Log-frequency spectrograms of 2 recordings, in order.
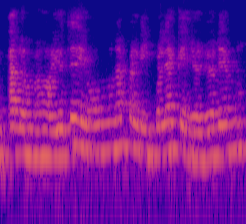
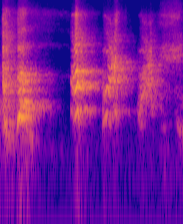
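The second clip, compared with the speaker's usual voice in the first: much higher, louder eerie cackling laugh; mock possessed cackle; 6 dB louder than usual. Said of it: "me convierto en la niña del exorcista".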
